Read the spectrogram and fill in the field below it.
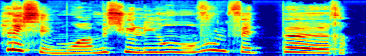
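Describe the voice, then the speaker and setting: A woman's voice: on the high side, expressive, moderate pace, darkish tone, close to an everyday voice. A woman voicing a frightened brave young peasant girl. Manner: pleading, spirited.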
